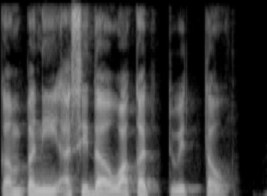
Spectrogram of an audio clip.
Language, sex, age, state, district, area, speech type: Manipuri, male, 18-30, Manipur, Bishnupur, rural, read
